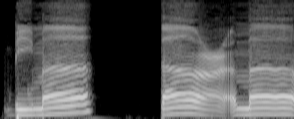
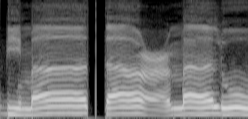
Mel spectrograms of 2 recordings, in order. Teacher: Untuk huruf ain ni dia ada sifat tawassut, ya. Suara yang tidak terlalu terlepas dan tidak terlalu mengalir. Dia tengah-tengah.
